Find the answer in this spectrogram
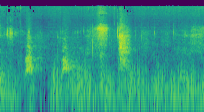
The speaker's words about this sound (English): Dog standing up on the porch, standing guard. It's all the way across the yard. But as soon as I start walking by the fence, he comes running down and runs over the fence and starts barking.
